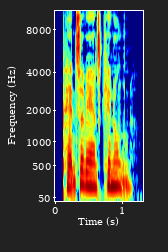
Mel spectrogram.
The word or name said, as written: panserværnskanon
